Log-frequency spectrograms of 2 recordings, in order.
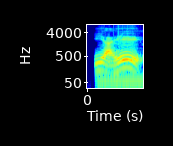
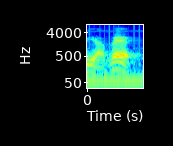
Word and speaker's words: Iavé: Iaê ou Iavé, pode ser pronunciado dessas duas maneiras, né? Mas Iavé, vamos falar Iavé.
